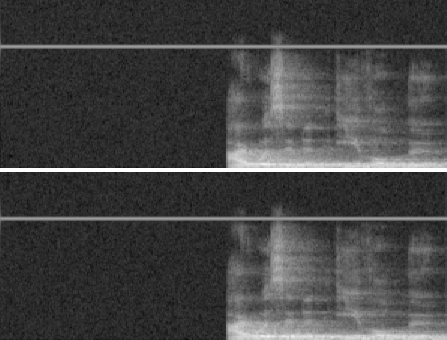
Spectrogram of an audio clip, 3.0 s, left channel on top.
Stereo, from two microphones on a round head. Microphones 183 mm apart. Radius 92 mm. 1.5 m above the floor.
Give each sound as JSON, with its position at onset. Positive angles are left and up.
{"t": 1.5, "sound": "a woman speaking", "side_deg": 0, "distance_m": 0.5}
